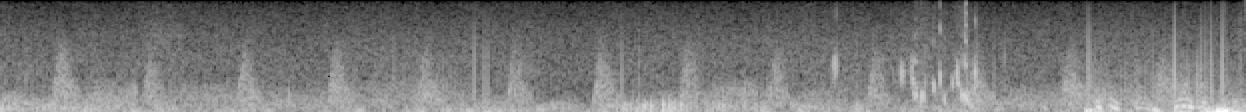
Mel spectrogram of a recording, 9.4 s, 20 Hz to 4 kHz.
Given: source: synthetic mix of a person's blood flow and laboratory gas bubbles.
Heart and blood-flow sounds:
Doppler ultrasound of blood flow; subclavian vein
6.25-6.30 s: bubbles
6.76-6.81 s: bubbles
6.83-7.38 s: bubbles
From the record:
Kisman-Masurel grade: 221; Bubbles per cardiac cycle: several, 3 to 8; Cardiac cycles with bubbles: 10 to 50%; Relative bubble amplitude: barely perceptible (0.100 to 0.250); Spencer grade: 2 (many but less than half of the cardiac periods contain bubble signals, singularly or in groups); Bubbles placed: anywhere in the cardiac cycle

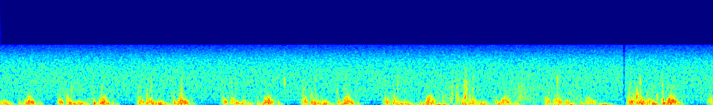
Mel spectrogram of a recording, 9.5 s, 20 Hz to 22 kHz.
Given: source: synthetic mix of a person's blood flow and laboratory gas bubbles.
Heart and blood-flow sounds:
Doppler ultrasound of blood flow; precordium
3.76-3.83 s: bubbles
4.00-4.14 s: bubbles
From the record:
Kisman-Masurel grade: 112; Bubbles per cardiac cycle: 1 to 2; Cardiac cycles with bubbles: 1 to 10%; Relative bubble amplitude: moderate (0.250 to 0.450); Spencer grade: 1 (occasional bubble signal discernible with the cardiac motion signal, with majority of cardiac periods free of bubbles); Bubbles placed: only in the low amplitude regions of the cardiac cycle

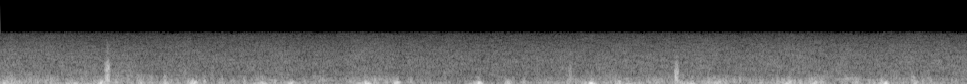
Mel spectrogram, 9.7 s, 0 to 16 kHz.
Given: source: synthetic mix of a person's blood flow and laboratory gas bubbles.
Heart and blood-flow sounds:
Doppler ultrasound of blood flow; subclavian vein
no bubbles
From the record:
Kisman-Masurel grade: 000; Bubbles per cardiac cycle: 0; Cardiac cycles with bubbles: 0%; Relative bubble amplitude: no bubbles discernible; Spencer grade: 0 (complete lack of bubble signals)

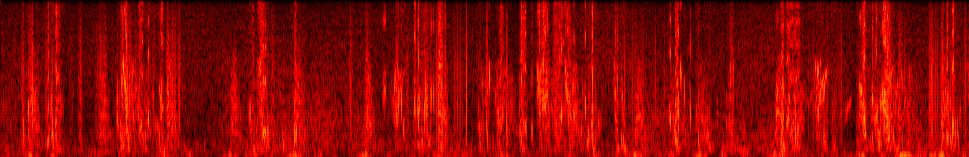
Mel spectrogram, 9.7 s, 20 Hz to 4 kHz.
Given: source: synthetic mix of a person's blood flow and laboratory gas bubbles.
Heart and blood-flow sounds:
Doppler ultrasound of blood flow; subclavian vein
0.20-0.34 s: bubbles
0.43-0.65 s: bubbles
1.13-1.67 s: bubbles
2.47-2.71 s: bubbles
2.79-3.08 s: bubbles
3.81-4.07 s: bubbles
4.09-4.49 s: bubbles
4.74-5.11 s: bubbles
5.17-6.01 s: bubbles
6.12-6.30 s: bubbles
6.67-6.92 s: bubbles
6.94-7.46 s: bubbles
7.75-8.52 s: bubbles
8.55-9.14 s: bubbles
9.39-9.70 s: bubbles
From the record:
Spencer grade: 3 (all of the cardiac periods contain showers or single bubble signals, but not dominating or overriding the cardiac motion signals); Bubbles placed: anywhere in the cardiac cycle

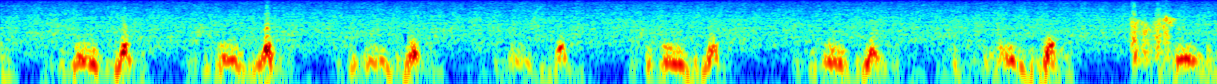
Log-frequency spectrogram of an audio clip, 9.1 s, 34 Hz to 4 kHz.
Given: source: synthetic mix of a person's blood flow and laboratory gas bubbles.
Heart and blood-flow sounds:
Doppler ultrasound of blood flow; precordium
8.46-8.82 s: bubbles
From the record:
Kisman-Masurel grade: 122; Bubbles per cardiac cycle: 1 to 2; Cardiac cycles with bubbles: 10 to 50%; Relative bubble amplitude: moderate (0.250 to 0.450); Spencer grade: 2 (many but less than half of the cardiac periods contain bubble signals, singularly or in groups); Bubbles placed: only in the low amplitude regions of the cardiac cycle

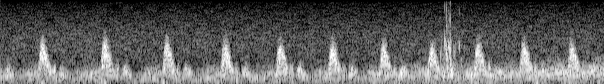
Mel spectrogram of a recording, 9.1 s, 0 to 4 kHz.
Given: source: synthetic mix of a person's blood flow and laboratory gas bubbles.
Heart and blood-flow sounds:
Doppler ultrasound of blood flow; subclavian vein
6.56-6.96 s: bubbles
From the record:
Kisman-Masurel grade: 112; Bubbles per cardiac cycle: 1 to 2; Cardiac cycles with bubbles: 1 to 10%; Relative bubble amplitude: moderate (0.250 to 0.450); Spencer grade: 1 (occasional bubble signal discernible with the cardiac motion signal, with majority of cardiac periods free of bubbles); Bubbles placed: anywhere in the cardiac cycle

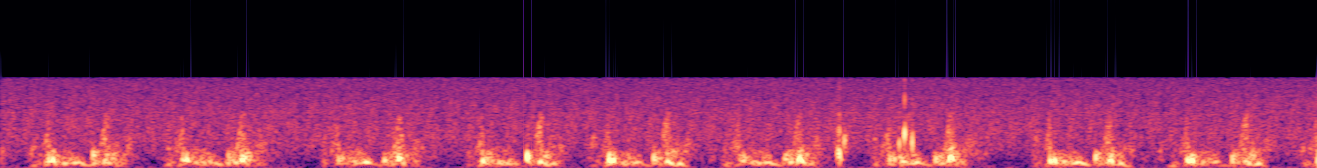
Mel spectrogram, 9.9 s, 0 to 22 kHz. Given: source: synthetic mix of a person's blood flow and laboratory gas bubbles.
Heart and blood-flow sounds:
Doppler ultrasound of blood flow; precordium
6.26-6.37 s: bubbles
6.71-6.87 s: bubbles
From the record:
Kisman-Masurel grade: 123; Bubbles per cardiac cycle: 1 to 2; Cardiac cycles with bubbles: 10 to 50%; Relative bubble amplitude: loud (0.450 to 0.775); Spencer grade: 2 (many but less than half of the cardiac periods contain bubble signals, singularly or in groups); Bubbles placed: only in the low amplitude regions of the cardiac cycle

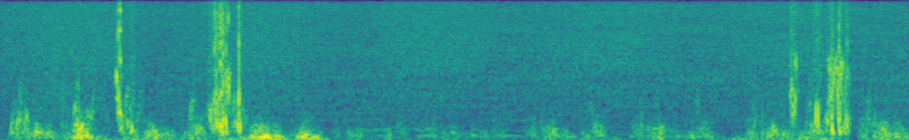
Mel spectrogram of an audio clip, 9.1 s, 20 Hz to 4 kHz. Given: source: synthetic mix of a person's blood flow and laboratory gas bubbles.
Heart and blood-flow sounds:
Doppler ultrasound of blood flow; precordium
1.13-1.35 s: bubbles
2.07-2.44 s: bubbles
7.89-8.00 s: bubbles
8.12-8.22 s: bubbles
8.25-8.50 s: bubbles
From the record:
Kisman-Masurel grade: 223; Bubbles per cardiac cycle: several, 3 to 8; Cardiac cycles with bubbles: 10 to 50%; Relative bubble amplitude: loud (0.450 to 0.775); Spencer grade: 2 (many but less than half of the cardiac periods contain bubble signals, singularly or in groups); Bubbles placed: only in the low amplitude regions of the cardiac cycle

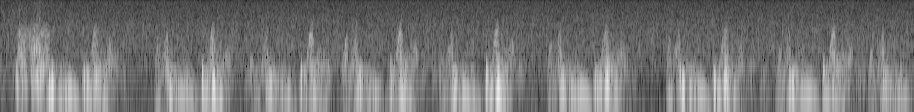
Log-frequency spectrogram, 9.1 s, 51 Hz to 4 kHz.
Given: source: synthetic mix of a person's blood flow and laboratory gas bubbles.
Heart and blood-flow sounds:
Doppler ultrasound of blood flow; precordium
0.14-0.50 s: bubbles
From the record:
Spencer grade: 1 (occasional bubble signal discernible with the cardiac motion signal, with majority of cardiac periods free of bubbles); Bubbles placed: only in the low amplitude regions of the cardiac cycle

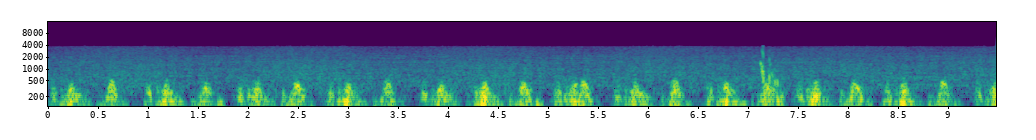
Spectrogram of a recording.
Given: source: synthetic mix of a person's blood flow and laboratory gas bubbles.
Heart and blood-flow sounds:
Doppler ultrasound of blood flow; precordium
7.09-7.39 s: bubbles
From the record:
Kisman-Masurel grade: 212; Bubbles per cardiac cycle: several, 3 to 8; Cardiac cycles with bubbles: 1 to 10%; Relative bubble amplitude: moderate (0.250 to 0.450); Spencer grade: 1 (occasional bubble signal discernible with the cardiac motion signal, with majority of cardiac periods free of bubbles); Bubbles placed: anywhere in the cardiac cycle

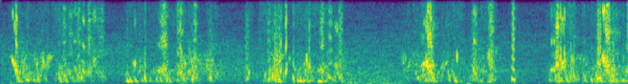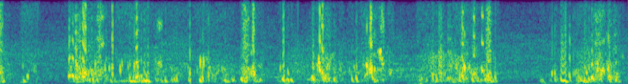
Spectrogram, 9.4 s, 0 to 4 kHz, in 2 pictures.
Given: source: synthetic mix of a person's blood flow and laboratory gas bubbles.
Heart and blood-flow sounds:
Doppler ultrasound of blood flow; subclavian vein
0.05-0.80 s: bubbles
0.92-1.67 s: bubbles
1.83-2.60 s: bubbles
2.98-3.75 s: bubbles
3.80-3.92 s: bubbles
4.09-4.79 s: bubbles
4.85-5.01 s: bubbles
5.18-6.70 s: bubbles
6.77-6.95 s: bubbles
7.01-7.67 s: bubbles
7.82-8.48 s: bubbles
8.74-9.38 s: bubbles
From the record:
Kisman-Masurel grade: 444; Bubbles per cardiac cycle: continuous sound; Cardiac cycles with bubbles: 100%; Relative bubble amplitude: maximal (0.775 to 0.999); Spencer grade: 4 (maximum detectable bubble signal sounding continuously throughout systole and diastole of every cardiac period, and overriding the amplitude of the normal cardiac signals); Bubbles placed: anywhere in the cardiac cycle

